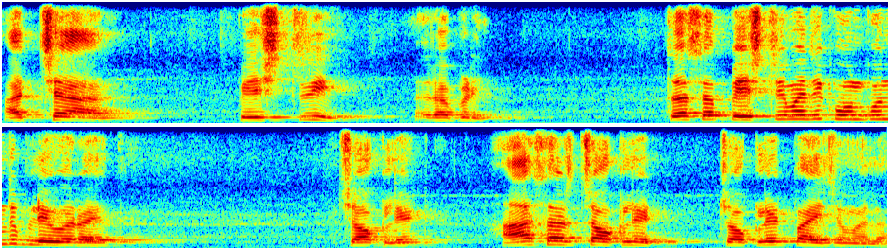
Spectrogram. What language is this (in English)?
Marathi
